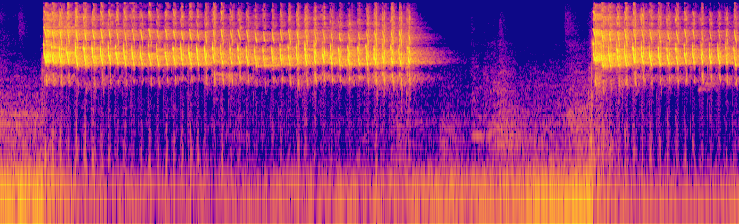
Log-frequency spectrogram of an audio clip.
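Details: Cililin bird singing actively: a loud, high, buzzy trill of rapid, evenly pulsed notes lasting about four seconds, a short pause, then another burst begins.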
